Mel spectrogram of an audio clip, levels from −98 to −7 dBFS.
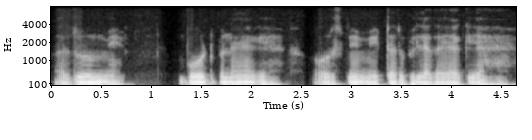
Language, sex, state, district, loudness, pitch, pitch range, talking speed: Hindi, male, Jharkhand, Palamu, -16 LUFS, 85 Hz, 85-90 Hz, 165 wpm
